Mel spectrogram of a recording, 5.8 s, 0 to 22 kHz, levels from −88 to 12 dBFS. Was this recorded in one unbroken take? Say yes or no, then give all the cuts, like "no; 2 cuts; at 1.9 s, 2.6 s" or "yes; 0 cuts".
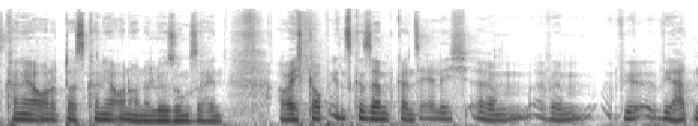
yes; 0 cuts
